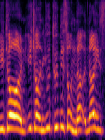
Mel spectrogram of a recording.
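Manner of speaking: put-on high French accent.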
